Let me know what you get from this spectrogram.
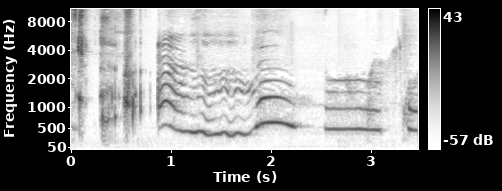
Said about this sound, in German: Der Wolf schnappt noch einmal um sich und verendet.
